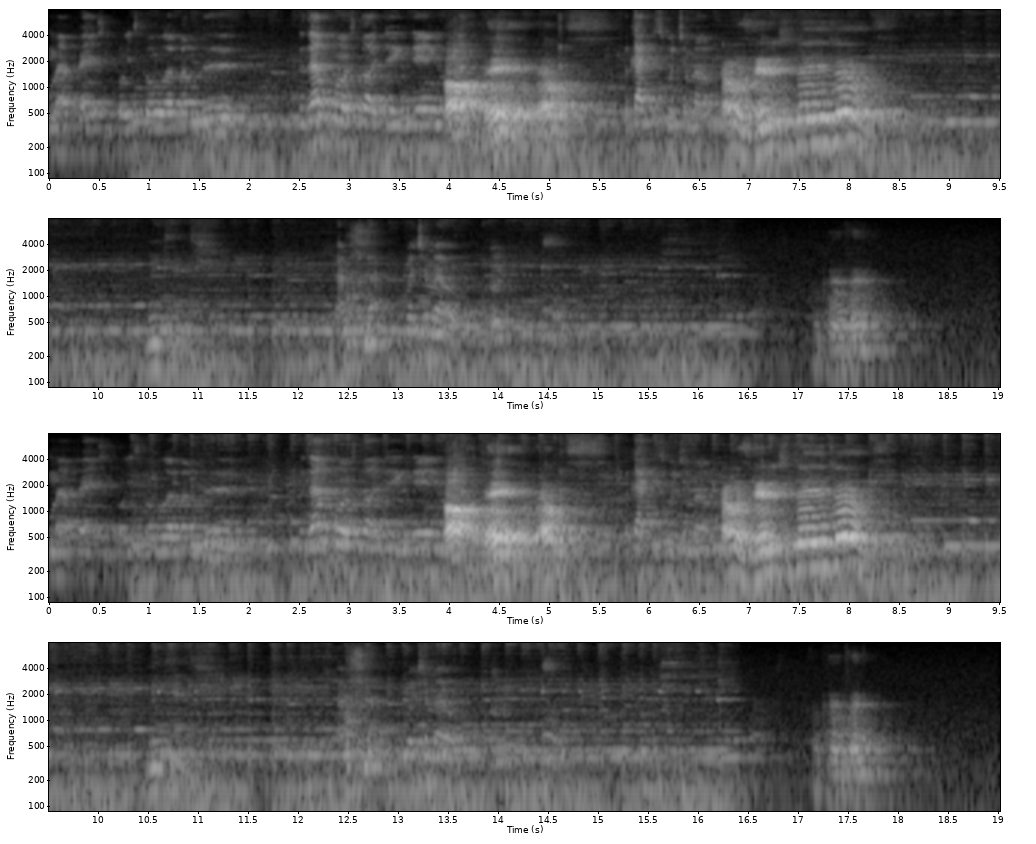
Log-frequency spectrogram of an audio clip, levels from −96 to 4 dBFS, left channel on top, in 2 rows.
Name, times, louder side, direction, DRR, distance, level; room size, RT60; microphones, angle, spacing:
voice 1, 0.0-1.9 2.5-4.2 5.8-6.6 12.4-12.8 13.1-14.2, left 2 dB, 55° left, 2 dB, 1.1 m, -41 dB
sound 1, 0.8-16.4, right 2 dB, 70° right, 0.7 m, -45 dB
voice 2, 3.9-5.5 6.7-8.4 12.4-12.8 14.4-14.6 17.3-17.7, right 2 dB, 25° right, 2 dB, 0.7 m, -28 dB
voice 3, 10.1-11.2 17.0-17.7, equal, 15° left, -1 dB, 0.6 m, -47 dB
9.6 x 4.5 x 3.8 m, 1.3 s
head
